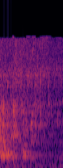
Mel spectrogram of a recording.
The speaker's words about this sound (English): Were there bowling balls at the end of that sound effect? If it's flushing to the toilet, it shouldn't have bowling balls in it.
